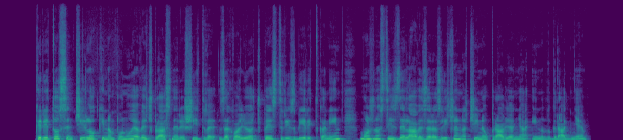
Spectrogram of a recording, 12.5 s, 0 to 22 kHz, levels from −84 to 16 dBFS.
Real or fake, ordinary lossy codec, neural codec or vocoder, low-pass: real; none; none; none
